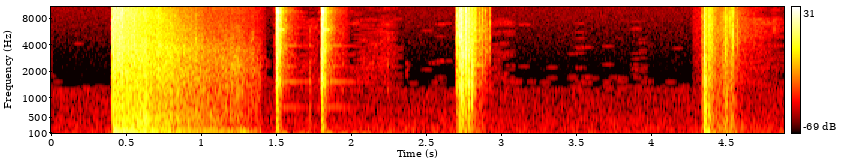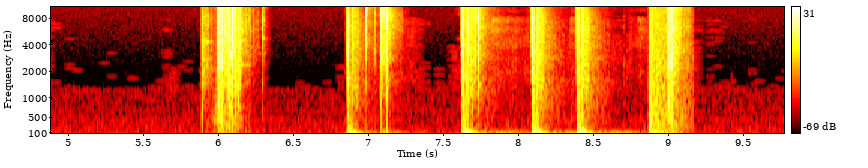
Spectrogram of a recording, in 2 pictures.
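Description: Fight sound effects: a gunshot ringing out and dying away about half a second in, then a few scattered sharp clicks and knocks, and a quick run of heavy blade strikes with a deep thud over the last three seconds.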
